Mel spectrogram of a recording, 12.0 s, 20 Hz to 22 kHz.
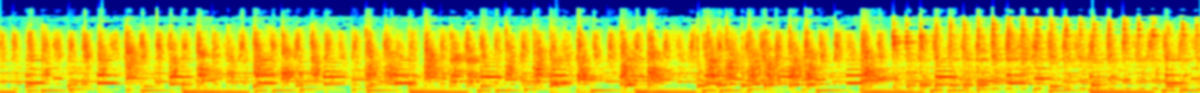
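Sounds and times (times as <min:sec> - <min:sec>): bass line: 0:00.0 - 0:12.0
percussion strokes: 0:00.0 - 0:12.0
salsa music: 0:00.0 - 0:12.0
short repeated pitched notes: 0:00.4 - 0:12.0.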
